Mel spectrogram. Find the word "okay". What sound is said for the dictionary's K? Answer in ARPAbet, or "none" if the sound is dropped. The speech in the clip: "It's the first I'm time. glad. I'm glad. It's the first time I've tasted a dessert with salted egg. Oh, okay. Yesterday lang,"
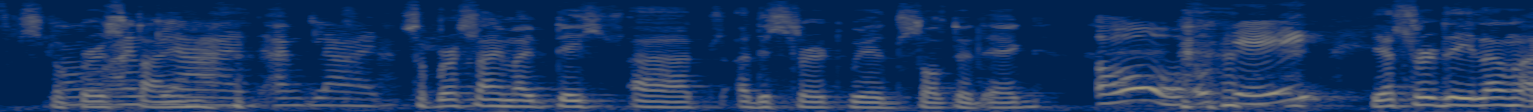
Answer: none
